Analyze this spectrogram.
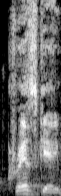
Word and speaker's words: Kresge: We've got Kresge with us today.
